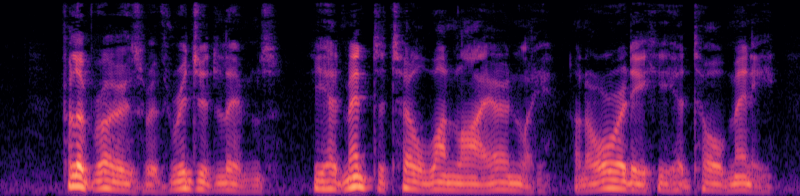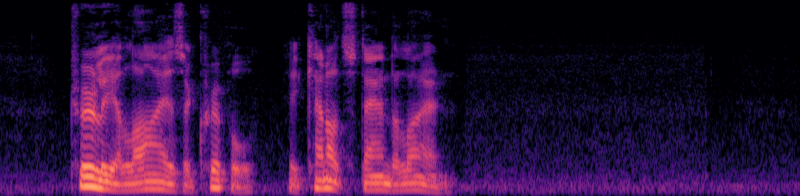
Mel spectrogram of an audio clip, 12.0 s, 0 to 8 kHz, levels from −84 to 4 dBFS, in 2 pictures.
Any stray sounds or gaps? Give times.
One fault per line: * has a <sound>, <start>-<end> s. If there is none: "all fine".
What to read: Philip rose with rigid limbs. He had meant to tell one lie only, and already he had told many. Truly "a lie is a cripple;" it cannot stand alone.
all fine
